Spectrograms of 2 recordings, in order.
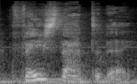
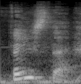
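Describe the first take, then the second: First: Said in the usual way. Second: Face pitched high and hit hard; higher insistent Face that; emphatic repeat. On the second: Shown as a demonstration. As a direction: drive the word Face home. Repeated exhortation to the audience.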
